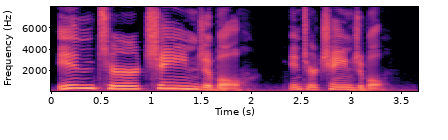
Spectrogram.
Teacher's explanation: while this word by itself is able, as a suffix, the A schwas, and it's pronounced more like ubble or ibble.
